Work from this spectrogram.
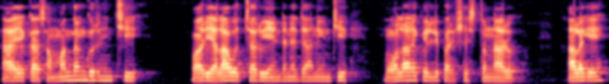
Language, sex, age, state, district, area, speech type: Telugu, male, 45-60, Andhra Pradesh, East Godavari, rural, spontaneous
